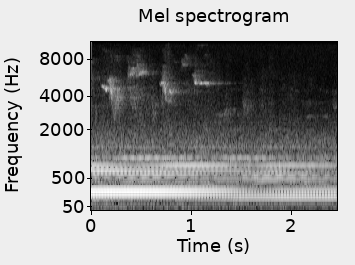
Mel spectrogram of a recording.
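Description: A soft, sustained music chord, a few held notes, that fades away about a second and a half in, with faint bird chirps above it.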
